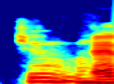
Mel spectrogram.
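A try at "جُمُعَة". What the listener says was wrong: itu bahasa Arabnya itu mimnya itu bukan sukun tapi dhammah. Jumu'ah gitu ya.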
